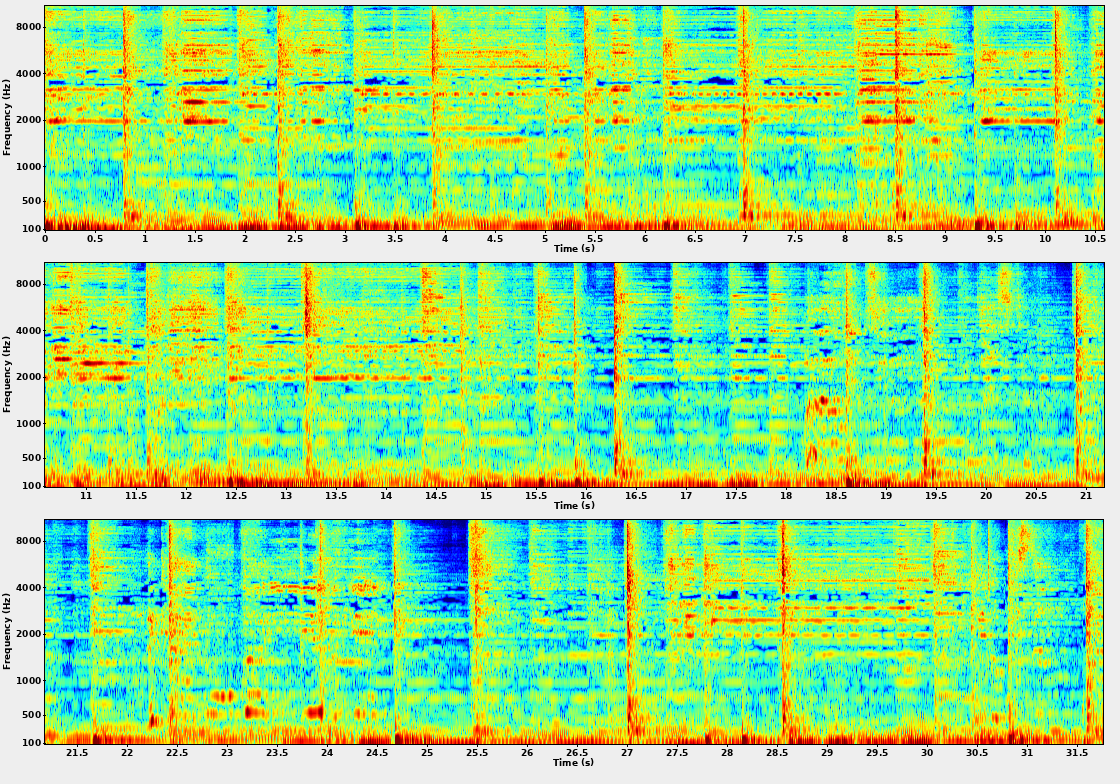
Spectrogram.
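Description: A small folk-blues band plays an instrumental passage: acoustic guitar strummed in a steady rhythm over bass guitar and cajon. A wavering melody line rises over it in the second half.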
